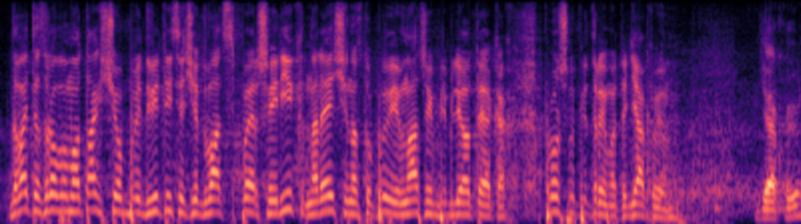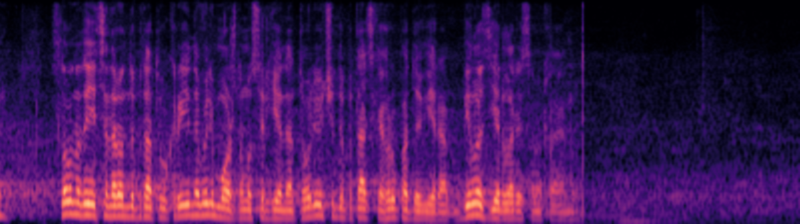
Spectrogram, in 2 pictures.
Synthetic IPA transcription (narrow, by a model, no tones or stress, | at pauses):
d̪ɐʋajt̪ɛzɾɔbɪmɔt̪ɑkʃt͡ʃɔbɪd̪ʲʋʲit̪ɪsʲɐt͡ʃʲid̪ʋɑt͡sʲɐ̥tʲpɛrʃɪjɾʲiknɐɾɛʃt͡ʃʲinɐst̪ʊpɪʋiwnɑʃɪxbʲiblʲiɔt̪ɛkɐxpɾɔʃʊpʲid̪t̪ːɾɪmɐt̪ɪdʲakʊjʊ | dʲakʊjʊ | slˠɔʋɔnɐd̪ɐjet͡sʲːɐnɐɾɔd̪d̪epʊt̪ɑt̪ʊʊkɾɐjinɪʋelʲmɔʒnɔmʊserɦʲijɐnɐt̪ɔlʲɪjʊt͡ʃʊd̪epʊt̪at͡sʲkɐɦɾupɐd̪ɔʋʲiɾɐbʲilˠɔzʲirlˠɐɾɪsɐmɪxɐlˠɛnɐ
